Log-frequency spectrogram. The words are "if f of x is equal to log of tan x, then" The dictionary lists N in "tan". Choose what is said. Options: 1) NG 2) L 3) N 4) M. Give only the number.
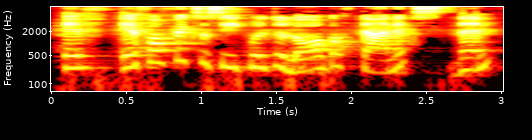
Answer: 3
